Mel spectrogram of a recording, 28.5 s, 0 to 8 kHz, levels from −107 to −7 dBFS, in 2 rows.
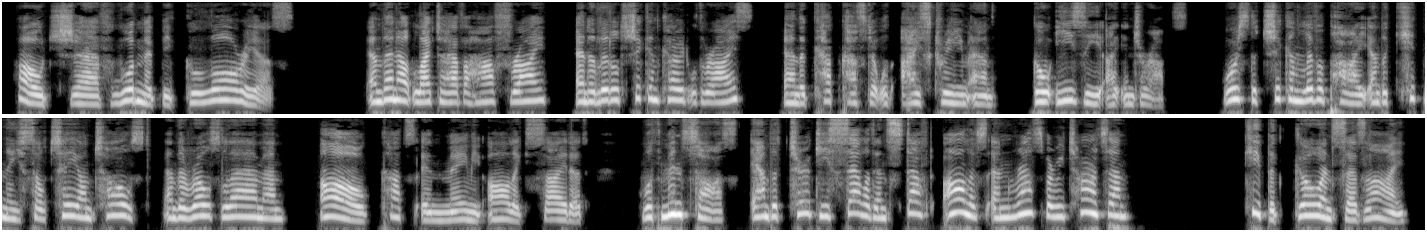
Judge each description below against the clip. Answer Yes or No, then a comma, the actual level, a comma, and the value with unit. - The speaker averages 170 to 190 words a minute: No, average, 160 wpm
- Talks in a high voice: Yes, high, 235 Hz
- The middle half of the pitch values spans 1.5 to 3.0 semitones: No, average, 4.3 semitones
